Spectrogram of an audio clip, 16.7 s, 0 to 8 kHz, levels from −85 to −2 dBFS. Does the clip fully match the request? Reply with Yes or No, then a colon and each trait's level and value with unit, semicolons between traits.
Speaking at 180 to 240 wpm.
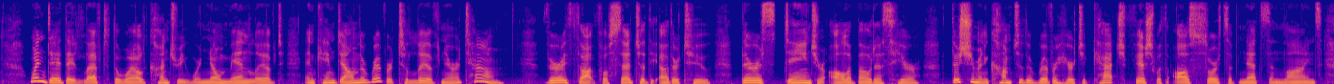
Yes: average, 185 wpm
